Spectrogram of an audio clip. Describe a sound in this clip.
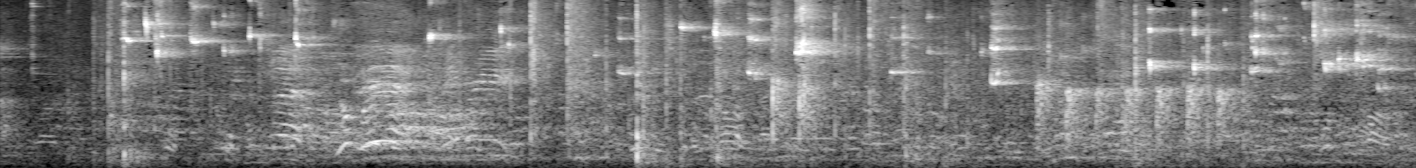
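Sneakers squeak sharply on a hall floor, again and again.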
